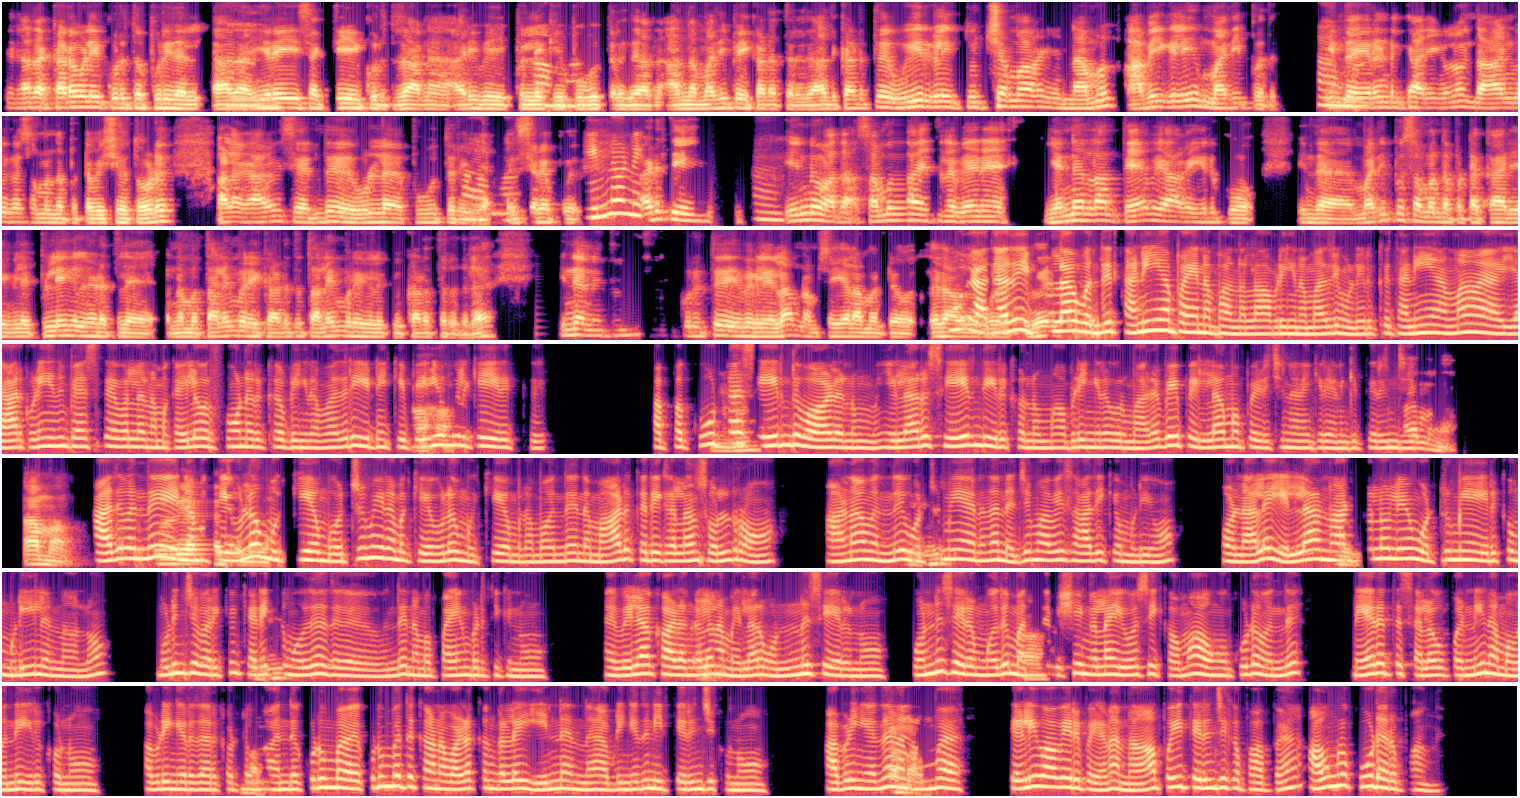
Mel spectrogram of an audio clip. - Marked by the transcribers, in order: unintelligible speech
- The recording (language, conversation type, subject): Tamil, podcast, அடுத்த தலைமுறைக்கு நீங்கள் ஒரே ஒரு மதிப்பை மட்டும் வழங்க வேண்டுமென்றால், அது எது?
